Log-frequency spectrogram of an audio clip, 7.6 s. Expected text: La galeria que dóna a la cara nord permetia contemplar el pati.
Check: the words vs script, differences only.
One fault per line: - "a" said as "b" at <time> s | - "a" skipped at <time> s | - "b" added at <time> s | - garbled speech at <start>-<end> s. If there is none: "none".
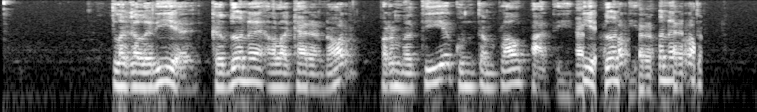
- garbled speech at 5.7-7.0 s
